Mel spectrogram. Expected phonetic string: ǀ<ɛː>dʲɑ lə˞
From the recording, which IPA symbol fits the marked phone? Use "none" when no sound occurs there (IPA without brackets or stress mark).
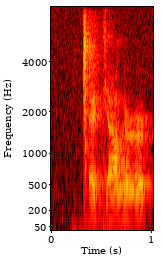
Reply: ɛ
